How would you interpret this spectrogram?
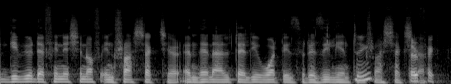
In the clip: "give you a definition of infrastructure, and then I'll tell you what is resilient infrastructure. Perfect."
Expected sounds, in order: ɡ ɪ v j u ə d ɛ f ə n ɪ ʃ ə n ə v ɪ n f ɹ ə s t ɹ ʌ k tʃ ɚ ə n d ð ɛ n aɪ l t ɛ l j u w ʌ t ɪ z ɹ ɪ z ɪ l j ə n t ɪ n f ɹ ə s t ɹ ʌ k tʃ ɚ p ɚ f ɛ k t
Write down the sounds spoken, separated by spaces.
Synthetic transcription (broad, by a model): ɡ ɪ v j u d ɛ f ə n ɪ ʃ ə n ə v ɪ n f ɹ ə s t ɹ ʌ k tʃ ɚ ə n d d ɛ n aɪ l t ɛ l j u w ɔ t ɪ z ɹ ɪ z ɪ l j ə n t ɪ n f ɹ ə s t ɹ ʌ k tʃ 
